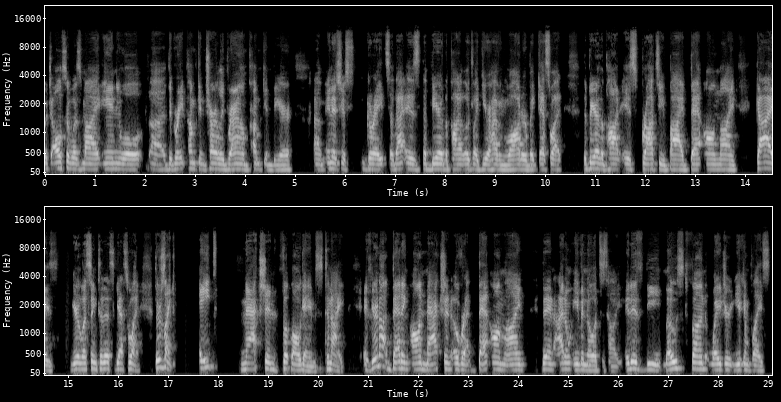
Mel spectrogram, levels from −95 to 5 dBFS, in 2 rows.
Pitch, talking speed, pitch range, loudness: 130 Hz, 185 wpm, 120-145 Hz, -23 LUFS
